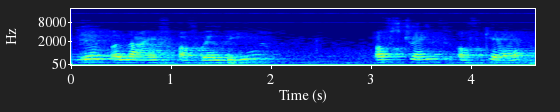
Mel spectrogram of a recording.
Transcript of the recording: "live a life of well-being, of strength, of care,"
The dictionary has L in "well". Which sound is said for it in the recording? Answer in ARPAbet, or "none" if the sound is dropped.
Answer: L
